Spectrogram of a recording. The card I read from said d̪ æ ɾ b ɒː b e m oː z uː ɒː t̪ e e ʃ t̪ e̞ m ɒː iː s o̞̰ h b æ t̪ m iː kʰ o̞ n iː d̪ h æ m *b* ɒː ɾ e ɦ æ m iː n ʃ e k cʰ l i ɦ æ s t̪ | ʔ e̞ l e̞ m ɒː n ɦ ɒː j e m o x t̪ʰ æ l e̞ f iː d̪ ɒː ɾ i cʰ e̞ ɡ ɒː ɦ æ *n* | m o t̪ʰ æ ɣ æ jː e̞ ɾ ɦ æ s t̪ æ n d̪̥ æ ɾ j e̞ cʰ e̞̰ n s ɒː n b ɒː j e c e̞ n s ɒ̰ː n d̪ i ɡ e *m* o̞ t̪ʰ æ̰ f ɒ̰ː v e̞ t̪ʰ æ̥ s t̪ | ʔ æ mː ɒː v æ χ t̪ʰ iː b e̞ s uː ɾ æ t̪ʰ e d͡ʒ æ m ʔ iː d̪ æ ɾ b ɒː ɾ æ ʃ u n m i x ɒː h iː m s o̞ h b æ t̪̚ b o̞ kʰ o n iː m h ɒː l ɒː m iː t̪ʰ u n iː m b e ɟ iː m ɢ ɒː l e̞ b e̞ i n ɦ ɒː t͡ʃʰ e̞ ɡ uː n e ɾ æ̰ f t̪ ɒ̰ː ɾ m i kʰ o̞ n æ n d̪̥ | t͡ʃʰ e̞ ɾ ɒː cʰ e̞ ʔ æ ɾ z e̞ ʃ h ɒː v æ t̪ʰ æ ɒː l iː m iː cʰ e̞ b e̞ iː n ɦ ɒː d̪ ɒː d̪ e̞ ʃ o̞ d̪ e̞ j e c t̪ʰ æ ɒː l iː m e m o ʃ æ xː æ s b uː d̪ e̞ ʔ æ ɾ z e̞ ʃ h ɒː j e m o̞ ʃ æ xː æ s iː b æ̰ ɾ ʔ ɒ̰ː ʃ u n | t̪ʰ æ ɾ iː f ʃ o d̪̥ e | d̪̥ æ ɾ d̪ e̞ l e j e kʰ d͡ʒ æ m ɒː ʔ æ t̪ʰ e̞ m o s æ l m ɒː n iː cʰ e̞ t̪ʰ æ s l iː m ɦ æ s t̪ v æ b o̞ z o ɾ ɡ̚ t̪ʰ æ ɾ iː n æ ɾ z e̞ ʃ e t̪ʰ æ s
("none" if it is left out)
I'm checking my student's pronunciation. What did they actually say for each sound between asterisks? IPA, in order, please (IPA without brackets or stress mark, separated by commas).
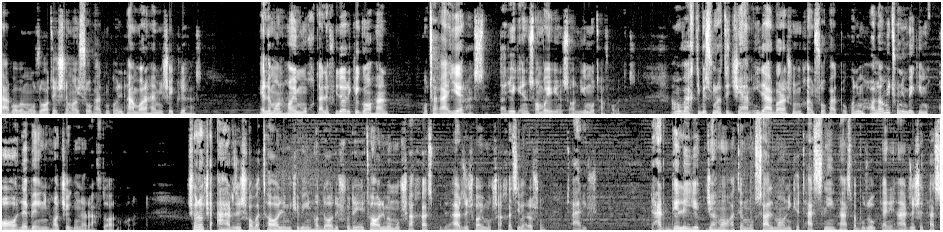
v, n, m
